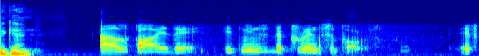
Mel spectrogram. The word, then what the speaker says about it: Al-Qaeda: branch called Al-Qaeda, or as you pronounce it, Al-Qaeda. It's funny, we've had 4 presidents in the White House and not one has been able to pronounce the name properly. And give us the proper pronunciation again. Al-Qaeda.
